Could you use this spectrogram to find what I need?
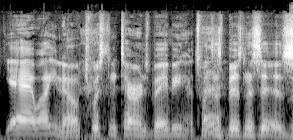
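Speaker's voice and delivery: high, easygoing mock voice; breezy con-man shrug; imitating Patrice. Patrice explaining the business, high and breezy. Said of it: "He's like".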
